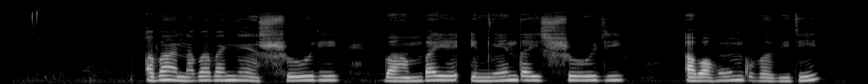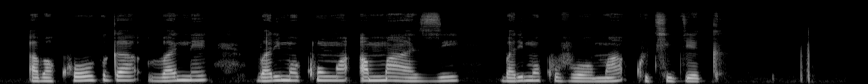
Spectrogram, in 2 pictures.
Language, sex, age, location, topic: Kinyarwanda, female, 18-24, Kigali, health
